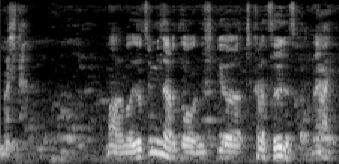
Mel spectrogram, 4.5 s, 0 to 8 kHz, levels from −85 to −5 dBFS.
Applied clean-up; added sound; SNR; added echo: classical method WPE with log-MMSE.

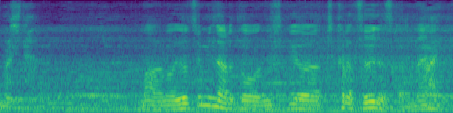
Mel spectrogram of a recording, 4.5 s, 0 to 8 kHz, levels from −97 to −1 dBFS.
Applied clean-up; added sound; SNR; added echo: none; Motorcycle; 11 dB; reverberation time 0.2 s.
